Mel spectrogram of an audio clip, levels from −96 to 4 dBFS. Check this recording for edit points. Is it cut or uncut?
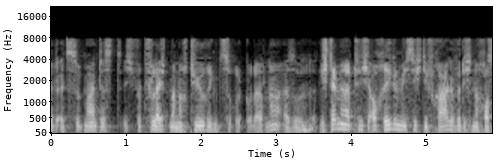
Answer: cut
